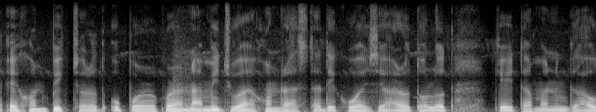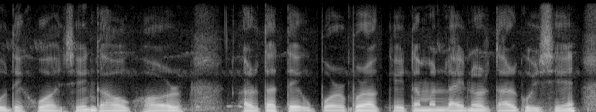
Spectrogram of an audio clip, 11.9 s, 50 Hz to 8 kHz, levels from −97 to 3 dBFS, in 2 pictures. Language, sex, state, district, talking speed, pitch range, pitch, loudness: Assamese, male, Assam, Kamrup Metropolitan, 130 wpm, 100-110 Hz, 105 Hz, -19 LUFS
